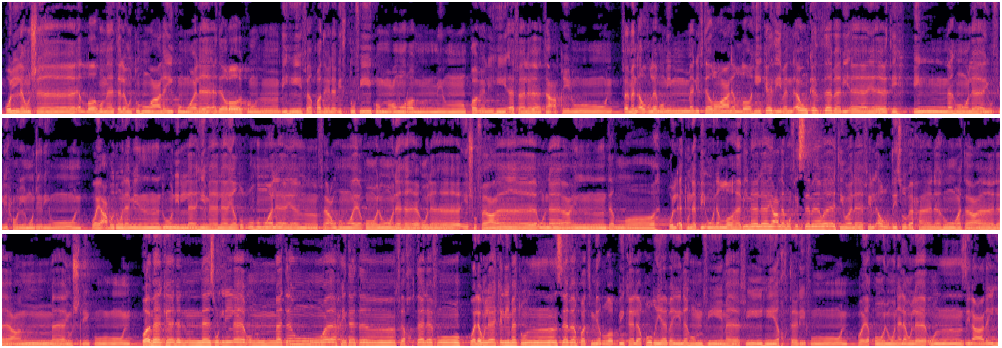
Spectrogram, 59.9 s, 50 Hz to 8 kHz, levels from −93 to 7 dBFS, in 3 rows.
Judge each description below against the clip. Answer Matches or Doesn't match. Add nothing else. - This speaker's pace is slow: Matches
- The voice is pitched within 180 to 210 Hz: Doesn't match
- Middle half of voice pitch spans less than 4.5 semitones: Matches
